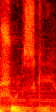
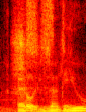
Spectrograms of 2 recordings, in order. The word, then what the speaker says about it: Szulski: My name is Szulski. Szulski.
